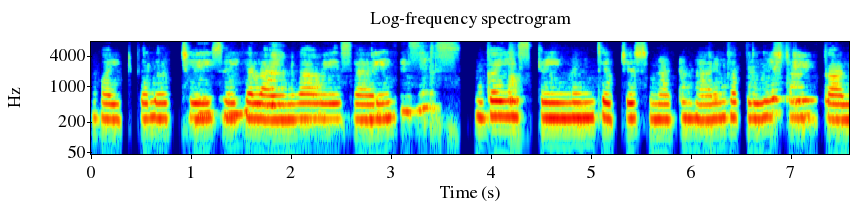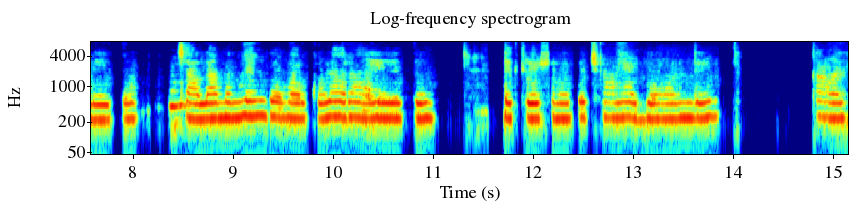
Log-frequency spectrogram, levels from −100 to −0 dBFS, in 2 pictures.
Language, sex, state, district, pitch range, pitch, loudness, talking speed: Telugu, female, Telangana, Karimnagar, 235-250 Hz, 240 Hz, -19 LUFS, 105 wpm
